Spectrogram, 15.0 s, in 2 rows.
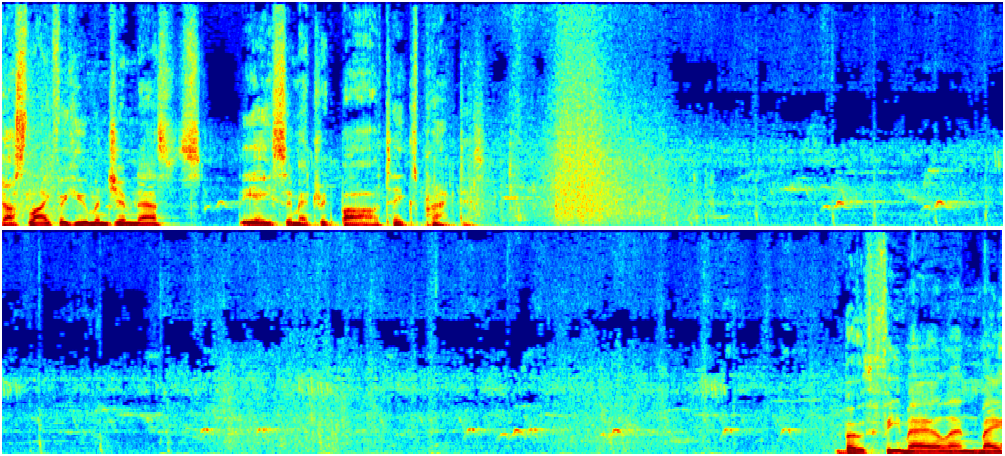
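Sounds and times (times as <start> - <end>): high bird chirps: 3.6 - 14.9.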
